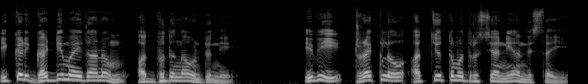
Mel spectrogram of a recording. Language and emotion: Telugu, neutral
